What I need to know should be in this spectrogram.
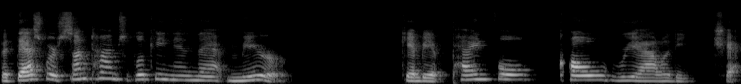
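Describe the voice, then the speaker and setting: A woman in a Southern US accent, at a medium pitch and fairly slow pace. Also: lively intonation. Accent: US South. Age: 60s. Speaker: recovery group leader. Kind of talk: talk to a recovery group.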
